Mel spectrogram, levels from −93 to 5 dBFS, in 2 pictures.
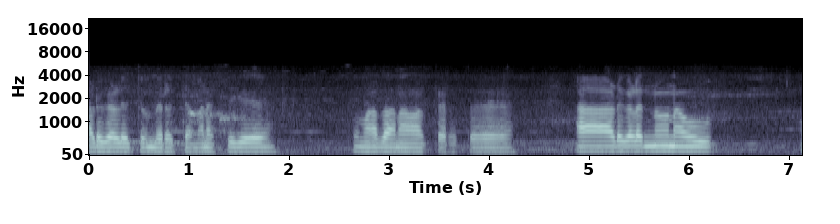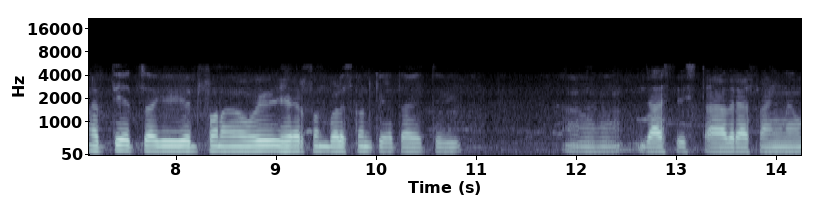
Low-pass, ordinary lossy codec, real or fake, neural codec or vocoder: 5.4 kHz; none; real; none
